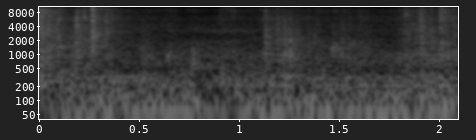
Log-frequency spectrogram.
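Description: Faint rustling and light crackling of something being handled, with a small click near the start.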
